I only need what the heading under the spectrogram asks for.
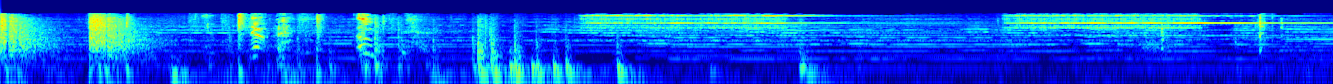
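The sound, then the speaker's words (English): Two gunshots in an office building near a clock room: sharp, loud bangs set apart by a few seconds, over steady, bright, ringing tones. “Two shots, but he missed.”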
